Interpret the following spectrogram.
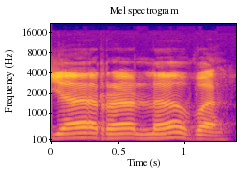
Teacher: इनमें जिह्वा पूरा स्पर्श नहीं करती है, ठीक ना। जो जिह्वा है हमारा जीव, वह पूरी तरह से स्पर्श नहीं करती है, और स्पर्श करते समय थोड़ा सा स्थान शेष रह जाता है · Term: अंतस्थ व्यंजन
